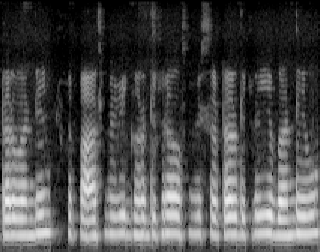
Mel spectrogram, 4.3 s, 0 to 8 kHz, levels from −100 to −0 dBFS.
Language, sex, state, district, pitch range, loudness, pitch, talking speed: Hindi, female, Uttar Pradesh, Budaun, 205-220 Hz, -15 LUFS, 215 Hz, 225 wpm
